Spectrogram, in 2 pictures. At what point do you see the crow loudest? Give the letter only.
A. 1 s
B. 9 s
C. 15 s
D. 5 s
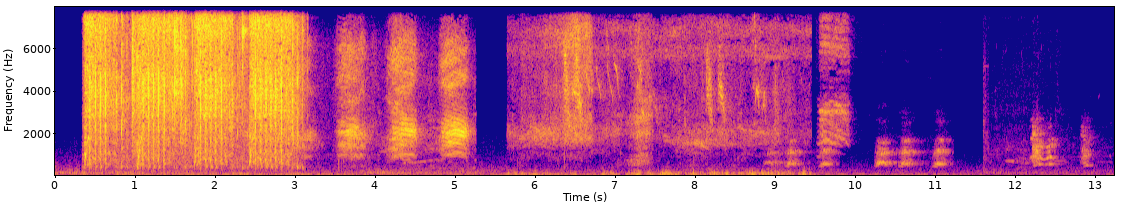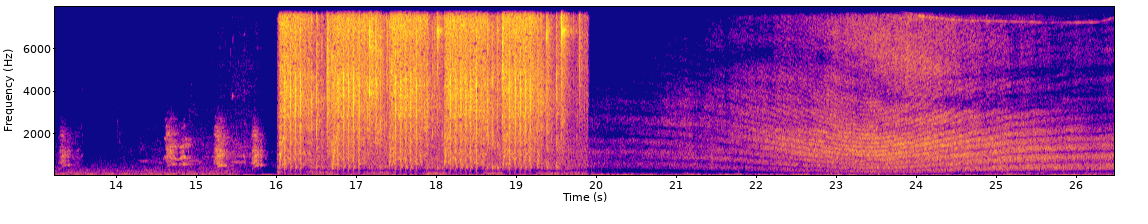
D.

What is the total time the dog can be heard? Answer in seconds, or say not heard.
7 s.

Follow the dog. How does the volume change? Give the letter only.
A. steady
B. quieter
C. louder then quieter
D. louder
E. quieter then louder
E.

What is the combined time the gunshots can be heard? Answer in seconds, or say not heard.
7 s.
